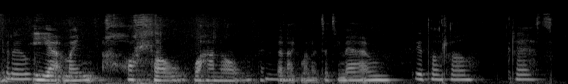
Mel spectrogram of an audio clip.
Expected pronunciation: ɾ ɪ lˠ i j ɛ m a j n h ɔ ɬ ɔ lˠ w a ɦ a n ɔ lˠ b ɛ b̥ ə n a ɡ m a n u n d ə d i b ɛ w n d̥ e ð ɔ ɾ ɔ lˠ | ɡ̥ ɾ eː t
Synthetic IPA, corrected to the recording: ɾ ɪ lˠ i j a m a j n h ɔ ɬ ɔ lˠ w a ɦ a n ɔ lˠ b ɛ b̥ ə n a ɡ m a n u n d ə d i m ɛ w n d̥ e ð ɔ ɾ ɔ lˠ | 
